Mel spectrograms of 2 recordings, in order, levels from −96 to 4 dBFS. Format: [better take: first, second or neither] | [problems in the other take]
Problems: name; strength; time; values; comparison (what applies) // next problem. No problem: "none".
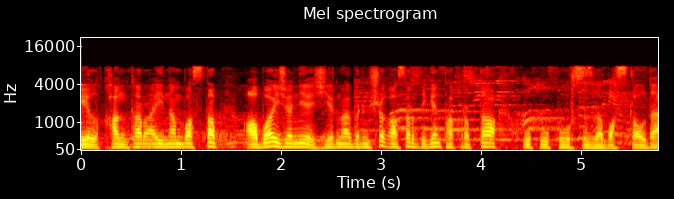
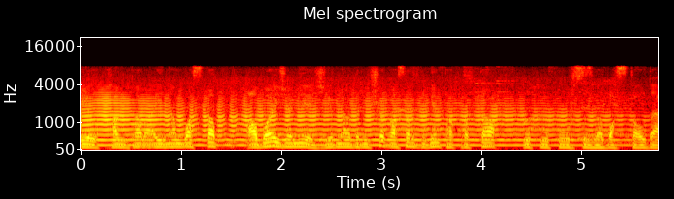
first | background sound (Trumpet); as loud as the speech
